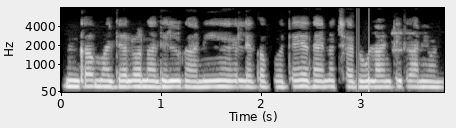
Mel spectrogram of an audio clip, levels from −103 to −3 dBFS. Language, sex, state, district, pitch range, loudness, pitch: Telugu, female, Telangana, Nalgonda, 200-210 Hz, -15 LUFS, 205 Hz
